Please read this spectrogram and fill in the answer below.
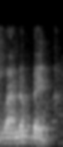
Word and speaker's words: Van de Beek: So it's Van der Beek, the pronunciation.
